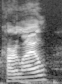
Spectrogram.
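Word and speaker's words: Carlisle: yes oh okay and we are not pronouncing the S Carlile car know the British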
